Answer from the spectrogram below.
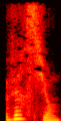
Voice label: "version", French

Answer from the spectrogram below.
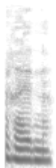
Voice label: "reine", French

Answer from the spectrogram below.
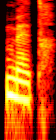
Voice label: "maître", French

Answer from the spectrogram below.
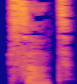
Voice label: "sainte", French

